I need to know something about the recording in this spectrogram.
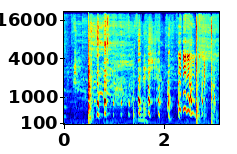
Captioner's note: laughs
